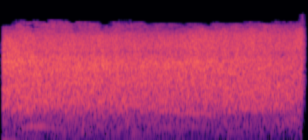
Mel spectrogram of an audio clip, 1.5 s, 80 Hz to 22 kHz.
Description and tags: washington whitehouse snip
Snippet of sound from the Ellipse out front of the whitehouse recorded with DS-40 and edited in Wavosaur.
field-recording, road-trip, summer, travel, vacation, washington-dc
